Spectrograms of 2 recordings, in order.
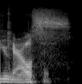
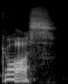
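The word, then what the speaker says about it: Gauss: stuffy just double checked it is how is supposed to be gaus but I will not pronounce it gaus because I heard it the first wa Goss and that has ruined my long-term memory for that I'm not going to yell at you if you pronounce it Goss but I will pronounce it gaas all righty the intersphere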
